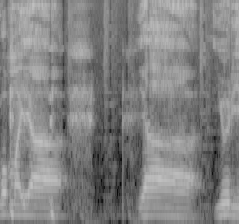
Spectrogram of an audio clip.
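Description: A man's voice holding two long, steady-pitched vocal sounds, the second starting just over a second in.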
